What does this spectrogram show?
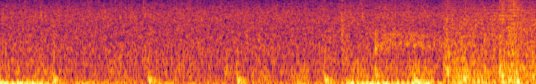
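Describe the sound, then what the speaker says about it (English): Steady rain falls in Kakariko Village in Zelda: Ocarina of Time, a continuous soft hiss of drops with faint low rumbles underneath and no voices. "it's raining right now because it's raining in the aftermath of the Shadow Temple cutscene"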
